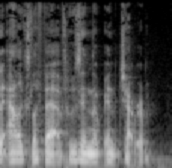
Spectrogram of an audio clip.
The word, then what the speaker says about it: Lefebvre: But he spells his name just like Alex Lefebvre, except between the E and the V, there's a B. But he pronounces it Lefebvre as well.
